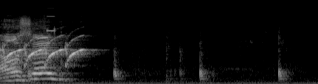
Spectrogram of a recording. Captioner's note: alarm stops ringing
